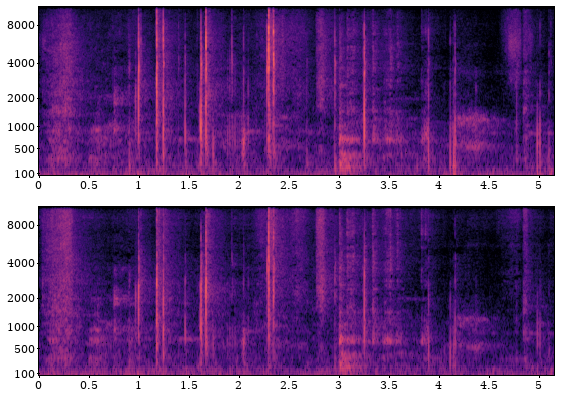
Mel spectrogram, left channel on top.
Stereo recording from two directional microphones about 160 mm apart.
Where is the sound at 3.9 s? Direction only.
40° left (ahead or behind).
